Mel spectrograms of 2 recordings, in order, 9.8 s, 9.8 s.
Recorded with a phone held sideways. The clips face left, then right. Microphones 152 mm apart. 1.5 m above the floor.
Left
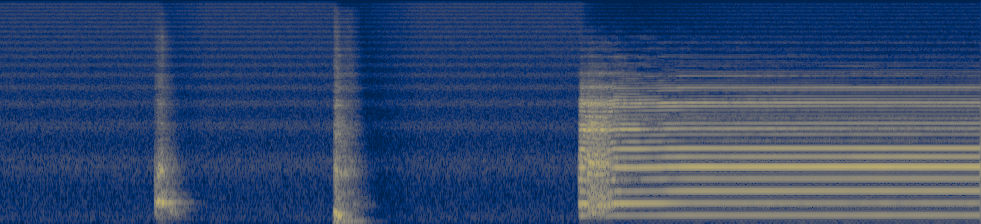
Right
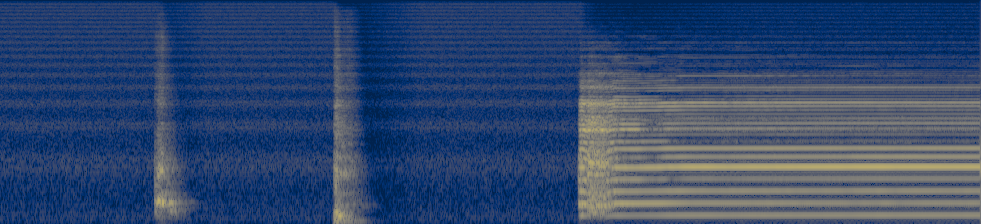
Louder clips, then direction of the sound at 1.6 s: Left 1 dB; 5° left (ahead or behind).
